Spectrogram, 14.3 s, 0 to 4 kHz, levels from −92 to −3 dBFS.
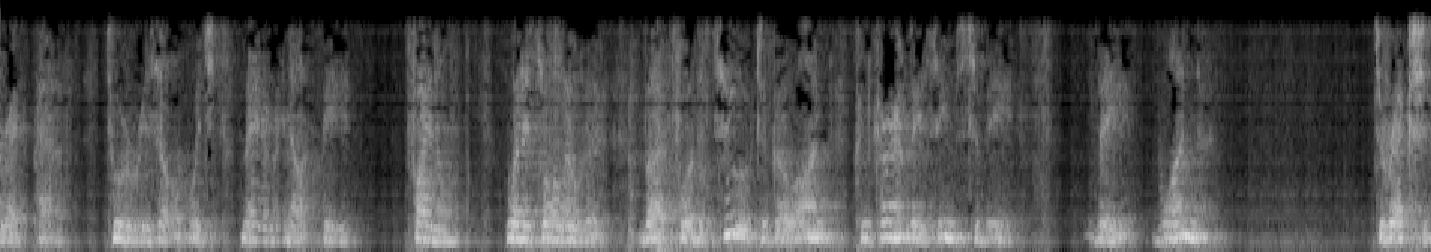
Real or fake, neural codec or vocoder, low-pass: fake; vocoder, 24 kHz, 100 mel bands, Vocos; 3.6 kHz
